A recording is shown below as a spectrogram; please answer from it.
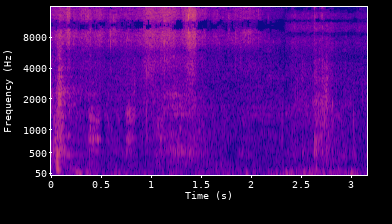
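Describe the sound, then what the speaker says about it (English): A dog pants close by in a large concrete hallway of urban ruins near a river, with quick, rhythmic breaths and a faint whimper under light background noise. "Hey, look, a dog found us again."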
